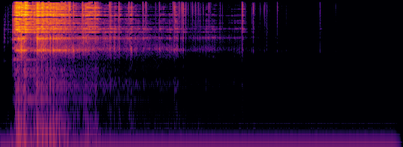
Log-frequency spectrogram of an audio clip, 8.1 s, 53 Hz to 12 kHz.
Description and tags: Rolling ten ~13mm marbles around a 33cm diameter ceramic bowl.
